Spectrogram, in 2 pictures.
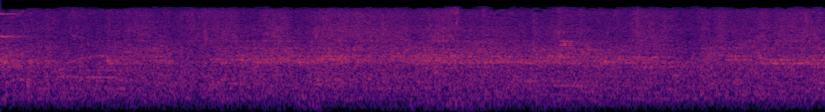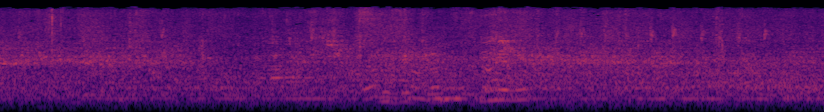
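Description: Steady outdoor background noise with faint, distant people's voices, one voice a little clearer about six seconds in.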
